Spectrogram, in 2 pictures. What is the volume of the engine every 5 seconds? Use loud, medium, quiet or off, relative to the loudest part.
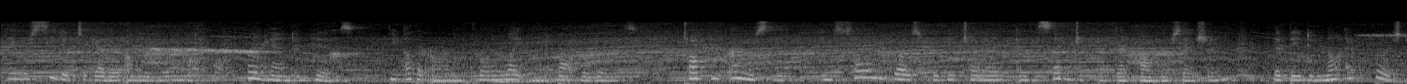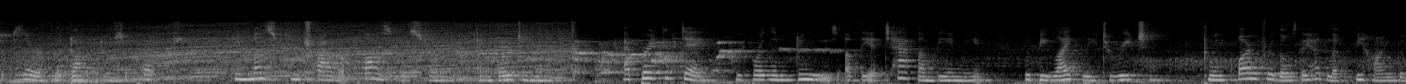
loud, loud, loud, loud, quiet, quiet.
